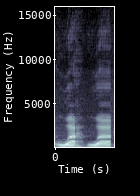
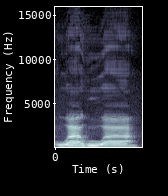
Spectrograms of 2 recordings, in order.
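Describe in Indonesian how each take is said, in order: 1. Huruf h menutup suku kata tanpa vokal. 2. Ada vokal yang terdengar setelah h.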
